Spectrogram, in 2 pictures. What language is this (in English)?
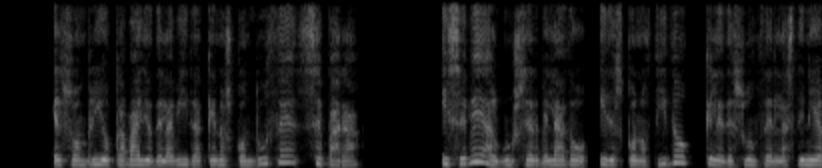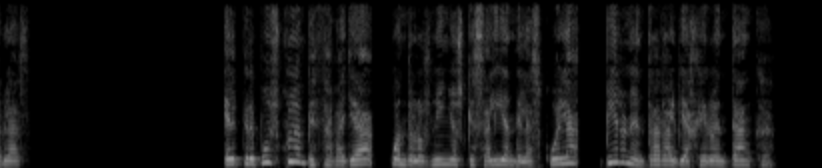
Spanish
